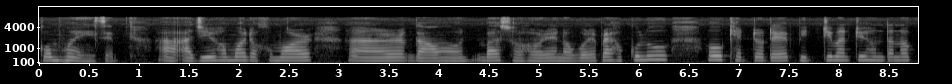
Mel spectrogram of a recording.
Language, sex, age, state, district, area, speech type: Assamese, female, 18-30, Assam, Jorhat, urban, spontaneous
